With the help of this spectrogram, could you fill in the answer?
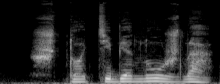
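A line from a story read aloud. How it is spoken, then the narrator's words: Frightened whisper. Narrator (Russian): прошептала, испуганным взглядом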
